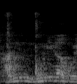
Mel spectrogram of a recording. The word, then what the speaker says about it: 단문: 5세는 그 단문, 요것은 이제 단면이라고 써놓고 단문이라고 읽어요.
